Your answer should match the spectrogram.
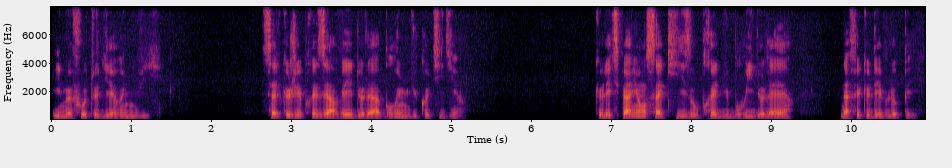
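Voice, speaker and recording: A man giving a solemn poetry reading, with measured and deliberate phrasing. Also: on the low side, fairly even intonation, warm tone. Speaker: poetry reader.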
